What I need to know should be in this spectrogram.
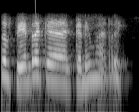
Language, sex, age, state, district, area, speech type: Kannada, female, 45-60, Karnataka, Gulbarga, urban, conversation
